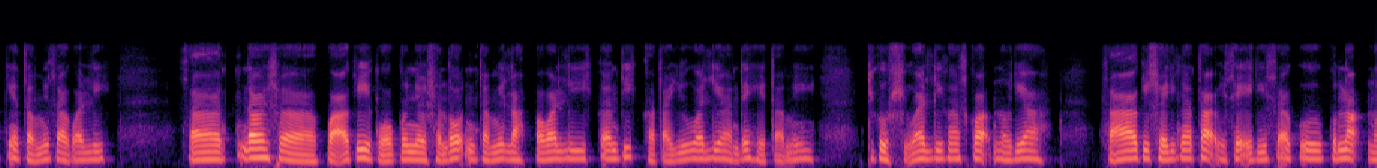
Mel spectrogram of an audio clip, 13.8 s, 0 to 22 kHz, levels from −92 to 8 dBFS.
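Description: Nothing stood out on listening to this speech clip, which comes through an ordinary call path with its usual coding character.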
